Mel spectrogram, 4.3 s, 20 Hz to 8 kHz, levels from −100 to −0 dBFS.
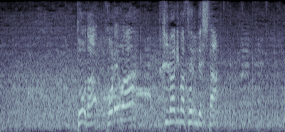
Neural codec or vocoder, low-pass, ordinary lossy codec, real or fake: codec, 16 kHz, 16 kbps, FreqCodec, smaller model; none; none; fake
